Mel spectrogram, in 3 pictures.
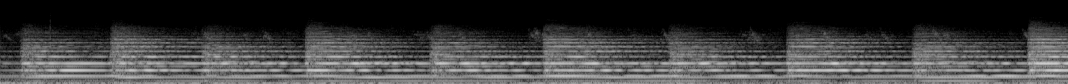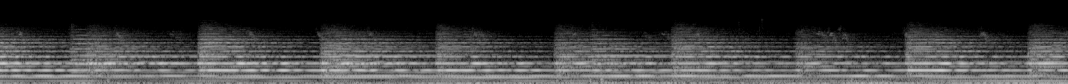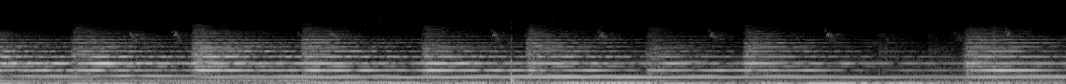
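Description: Swinging church bells of Växjö Cathedral ringing steadily, the clapper strikes coming a little under one and a half a second, each stroke leaving a long, many-toned hum that overlaps the next.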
